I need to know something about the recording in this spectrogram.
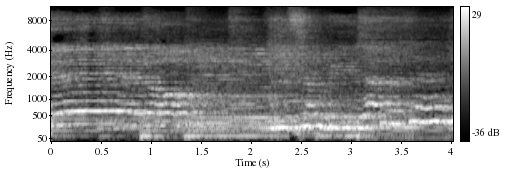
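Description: A woman singing into a microphone over karaoke backing music, holding notes that bend in pitch.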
